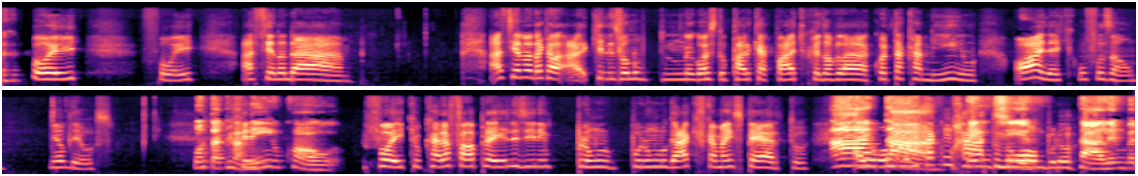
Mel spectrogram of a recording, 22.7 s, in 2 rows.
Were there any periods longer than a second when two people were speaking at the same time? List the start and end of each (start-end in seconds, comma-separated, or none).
19.8-22.1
